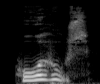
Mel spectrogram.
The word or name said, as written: horehus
